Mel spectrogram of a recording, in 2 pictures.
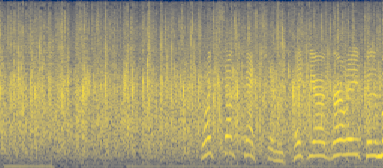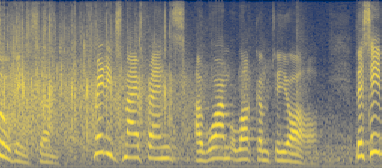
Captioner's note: applause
